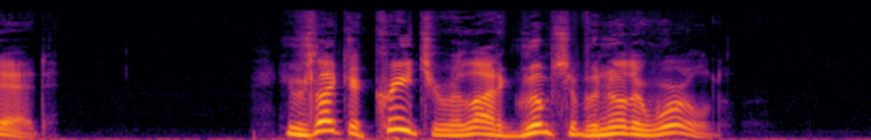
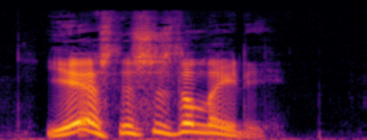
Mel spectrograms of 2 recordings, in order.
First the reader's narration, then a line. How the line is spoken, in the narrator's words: answered Potter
